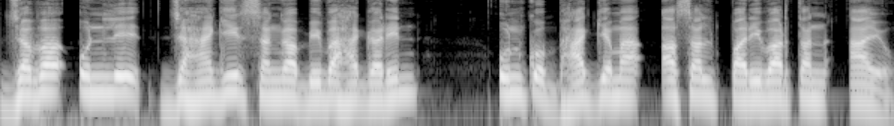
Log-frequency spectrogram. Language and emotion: Nepali, neutral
